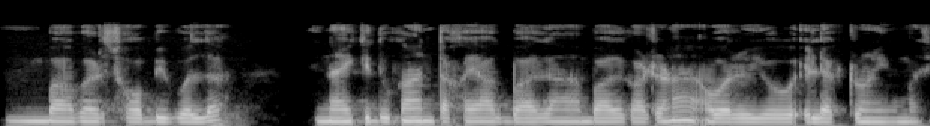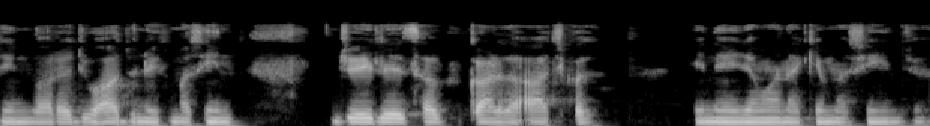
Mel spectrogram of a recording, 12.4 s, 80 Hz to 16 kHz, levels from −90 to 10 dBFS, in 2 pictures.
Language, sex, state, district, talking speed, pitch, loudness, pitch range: Garhwali, male, Uttarakhand, Uttarkashi, 150 wpm, 110 Hz, -18 LUFS, 105-115 Hz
